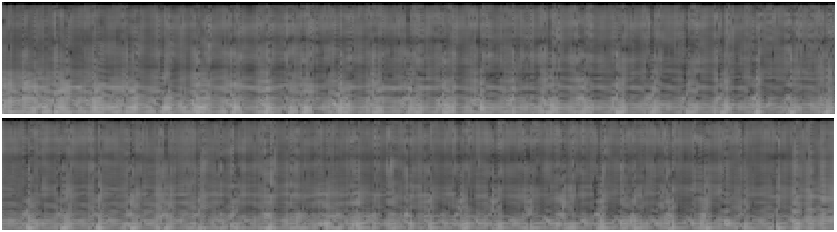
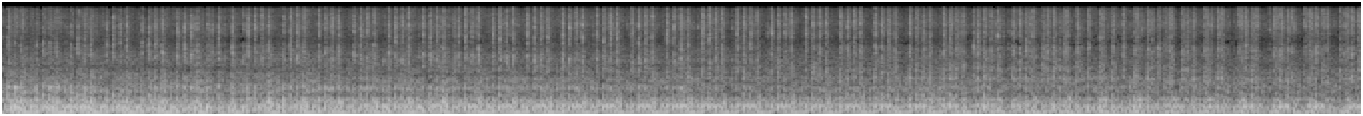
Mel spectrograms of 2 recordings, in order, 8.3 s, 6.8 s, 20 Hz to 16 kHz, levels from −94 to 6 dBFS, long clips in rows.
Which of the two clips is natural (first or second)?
second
